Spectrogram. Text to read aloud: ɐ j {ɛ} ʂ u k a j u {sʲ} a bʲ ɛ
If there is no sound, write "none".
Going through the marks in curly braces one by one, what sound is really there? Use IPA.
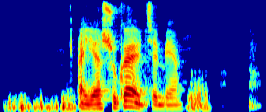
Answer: a, t͡sʲ

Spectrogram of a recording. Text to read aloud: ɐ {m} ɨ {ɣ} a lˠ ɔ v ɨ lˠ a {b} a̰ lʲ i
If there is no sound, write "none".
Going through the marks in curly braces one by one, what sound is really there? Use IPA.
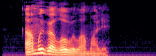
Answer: m, ɣ, m

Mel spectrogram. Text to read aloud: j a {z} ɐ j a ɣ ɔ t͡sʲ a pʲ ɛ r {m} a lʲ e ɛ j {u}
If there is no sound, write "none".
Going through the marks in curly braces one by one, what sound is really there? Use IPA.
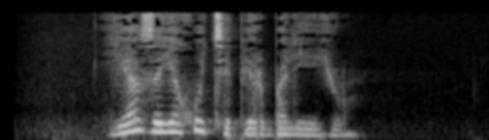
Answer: z, b, u

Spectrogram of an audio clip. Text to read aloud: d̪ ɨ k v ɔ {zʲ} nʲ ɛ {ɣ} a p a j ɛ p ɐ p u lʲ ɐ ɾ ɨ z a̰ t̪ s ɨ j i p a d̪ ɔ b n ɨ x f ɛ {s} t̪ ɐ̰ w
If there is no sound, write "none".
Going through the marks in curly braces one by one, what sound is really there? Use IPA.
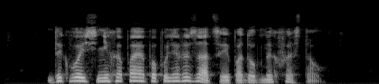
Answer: sʲ, x, s

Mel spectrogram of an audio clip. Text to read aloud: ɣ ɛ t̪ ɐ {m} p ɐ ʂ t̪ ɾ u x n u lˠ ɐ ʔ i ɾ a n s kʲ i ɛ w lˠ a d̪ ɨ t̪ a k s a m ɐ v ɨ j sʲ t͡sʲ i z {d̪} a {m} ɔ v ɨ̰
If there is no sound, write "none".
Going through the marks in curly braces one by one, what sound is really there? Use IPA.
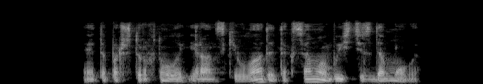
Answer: none, d̪, m

